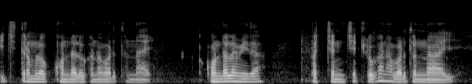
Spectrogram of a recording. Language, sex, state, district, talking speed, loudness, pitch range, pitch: Telugu, male, Telangana, Mahabubabad, 115 wpm, -21 LUFS, 110-130 Hz, 115 Hz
